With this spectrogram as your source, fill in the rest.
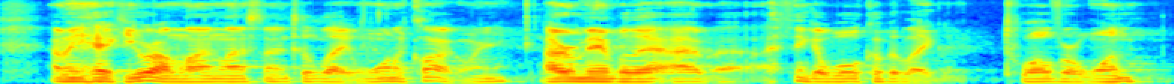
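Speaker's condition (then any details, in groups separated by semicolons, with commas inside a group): No condition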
